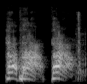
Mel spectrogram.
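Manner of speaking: loud high mock gunfire; gunshot noises. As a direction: shout out the shots like a kid playing. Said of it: "And he's like".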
